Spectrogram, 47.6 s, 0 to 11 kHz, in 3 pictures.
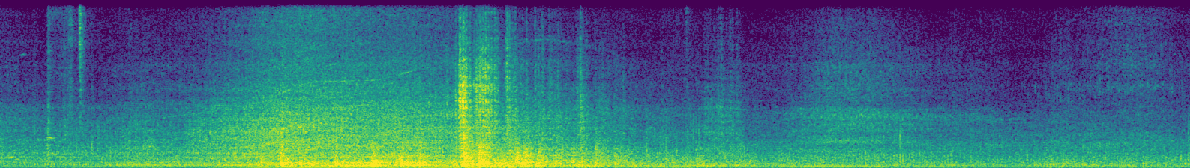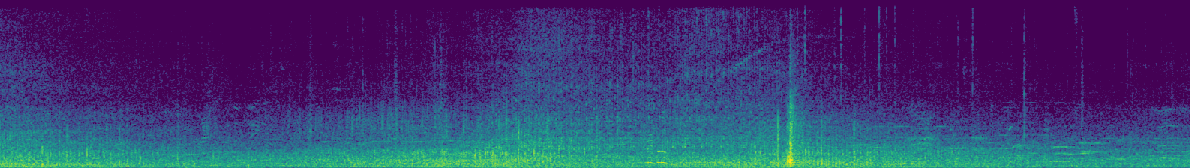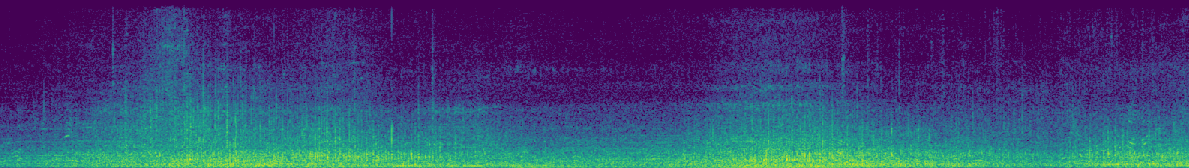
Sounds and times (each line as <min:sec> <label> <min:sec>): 0:00.0 traffic passing over cobble-stone paving 0:47.5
